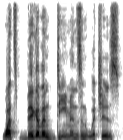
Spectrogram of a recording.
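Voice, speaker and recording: A man's voice: on the low side, animated, slow, vocal fry, dry recording, studio quality, full character voice. A man reading an audiobook, voicing a grand, theatrical old male trickster guide who declaims in a showy, sweeping way. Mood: grandly scheming.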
